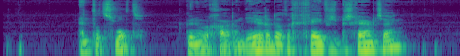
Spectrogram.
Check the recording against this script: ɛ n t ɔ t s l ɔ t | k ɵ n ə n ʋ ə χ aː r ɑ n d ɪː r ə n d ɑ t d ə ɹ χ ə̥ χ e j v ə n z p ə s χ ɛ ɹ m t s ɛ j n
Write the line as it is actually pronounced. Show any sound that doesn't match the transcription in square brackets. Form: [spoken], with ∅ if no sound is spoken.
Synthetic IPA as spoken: ɛ n t ɔ t s l ɔ t | k ɵ n ə n ʋ ə χ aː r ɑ n d ɪː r ə n d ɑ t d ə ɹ χ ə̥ χ e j v ə n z [b] ə s χ ɛ ɹ m t s ɛ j n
